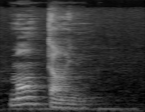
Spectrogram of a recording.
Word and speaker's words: montagne: A palavra montagne, que significa montanha. Novamente, observe como se escreve em francês e a nossa pronúncia figurada entre colchetes. Observe que esse GN tem um som de NH.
